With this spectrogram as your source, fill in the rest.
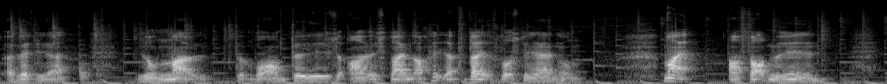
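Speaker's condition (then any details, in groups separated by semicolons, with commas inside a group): Tongue cancer; half tongue removed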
